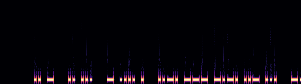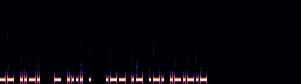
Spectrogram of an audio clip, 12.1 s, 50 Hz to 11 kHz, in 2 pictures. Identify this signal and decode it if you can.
Morse code, heard as a keyed tone, about 28 wpm, 700 Hz. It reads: IT IS THE FOCUS OF THE WAR.
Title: Sentences from Top 1000 Words - Review Part 4 - 28wpm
